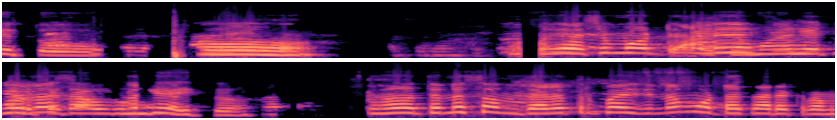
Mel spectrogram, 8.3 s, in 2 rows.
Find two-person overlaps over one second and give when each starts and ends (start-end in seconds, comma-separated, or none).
3.5-5.1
